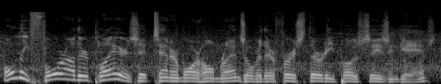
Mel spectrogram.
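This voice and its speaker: A man's voice: a little high, normal speed. A man calling live baseball play-by-play as a radio broadcaster. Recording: loud ballpark crowd noise behind. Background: stadium crowd and ambience.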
